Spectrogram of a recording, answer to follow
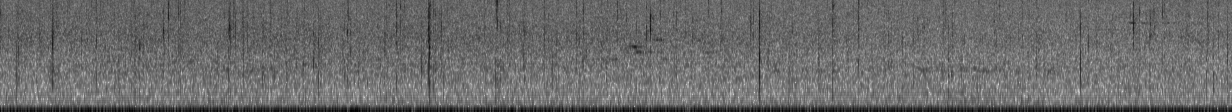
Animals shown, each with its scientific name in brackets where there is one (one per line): Hermit Thrush (Catharus guttatus)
